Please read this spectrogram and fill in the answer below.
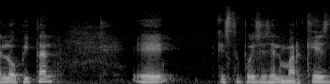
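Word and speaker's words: L'Hôpital: que la escriben así, se escribe raro como L apóstrofe hospital, como L hospital, pero se pronuncia L'Hopital.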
